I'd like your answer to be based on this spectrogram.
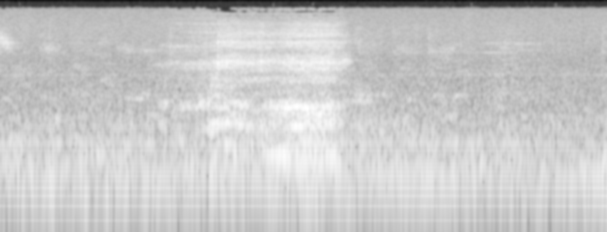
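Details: Loud snoring in a man: a single loud, rough snore over steady room noise.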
